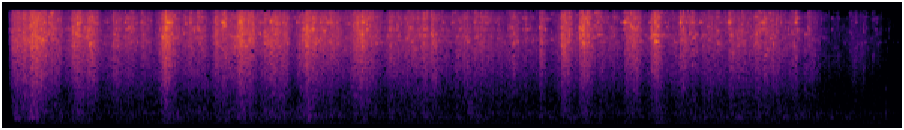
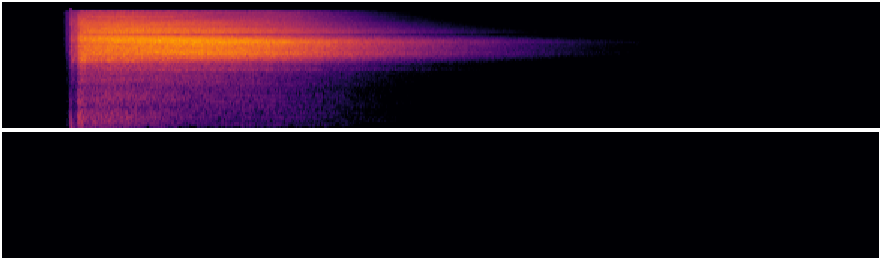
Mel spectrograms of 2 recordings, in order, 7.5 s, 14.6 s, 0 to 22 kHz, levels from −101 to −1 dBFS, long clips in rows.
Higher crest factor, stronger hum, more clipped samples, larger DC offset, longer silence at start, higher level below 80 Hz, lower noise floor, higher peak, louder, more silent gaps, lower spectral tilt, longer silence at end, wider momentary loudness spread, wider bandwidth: about the same, 24 dB vs 22 dB; neither; neither; neither; second, 0.05 s vs 0.55 s; about the same, under -90 dBFS vs -86 dBFS; second, -67 dBFS vs under -90 dBFS; second, -14 dBFS vs -4 dBFS; second, -33 LUFS vs -15 LUFS; neither; second, 9 dB/octave vs 6.5 dB/octave; second, 0.7 s vs 11.45 s; second, 12 LU vs 18 LU; about the same, 16.5 kHz vs 16 kHz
